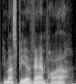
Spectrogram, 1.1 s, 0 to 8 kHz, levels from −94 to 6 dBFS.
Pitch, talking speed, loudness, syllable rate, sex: 115 Hz, 265 wpm, -16 LUFS, 6.4 syllables/s, male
